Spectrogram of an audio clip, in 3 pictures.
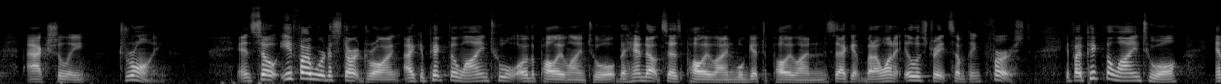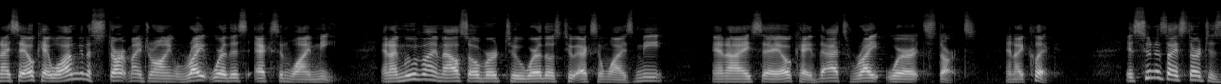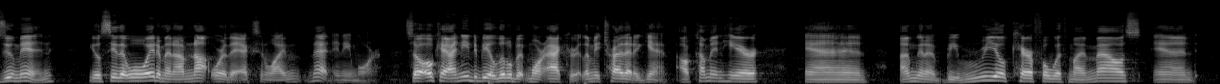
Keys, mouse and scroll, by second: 11.1 click, 22.0 click, 23.7-24.3 scroll, 24.9-25.4 scroll, 25.4-27.0 scroll, 29.3 Escape, 30.8 click.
